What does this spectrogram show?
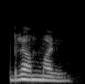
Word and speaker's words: Brahman: Brahman. Don't make it Brahman. Okay, the Brahman is how we pronounce it in Sanskrit. Brahman. Okay, or Brahman if you want to go Hakara first.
